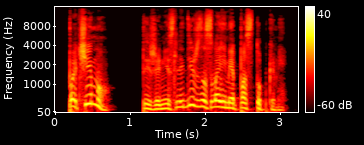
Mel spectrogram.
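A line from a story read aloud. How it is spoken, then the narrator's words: Sharp. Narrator (Russian): резко бросил он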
